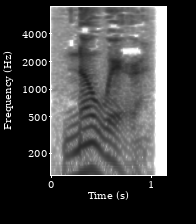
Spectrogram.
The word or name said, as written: nowhere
